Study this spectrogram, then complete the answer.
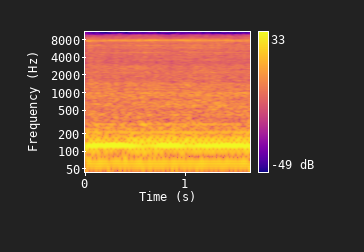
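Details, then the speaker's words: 1965 Mustang V8 idling warm after aluminium radiator and electric fan install, about 190-205 degrees, 20 psi oil pressure at idle: steady, even low rumble without the old fan roar; normal idle. "sounds much better probably five or ten horsepower from that fan"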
